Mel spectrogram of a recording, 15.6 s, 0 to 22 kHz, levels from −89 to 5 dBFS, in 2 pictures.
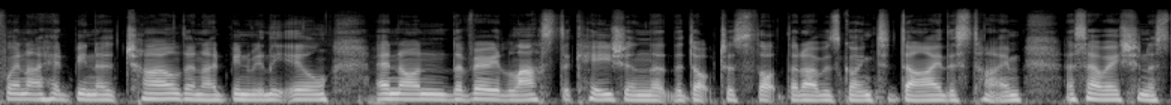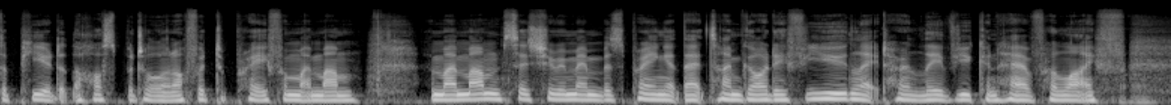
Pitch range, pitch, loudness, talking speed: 140-160 Hz, 150 Hz, -23 LUFS, 240 wpm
